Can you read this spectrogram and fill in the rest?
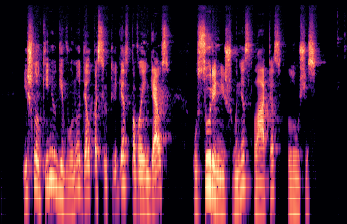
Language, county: Lithuanian, Kaunas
